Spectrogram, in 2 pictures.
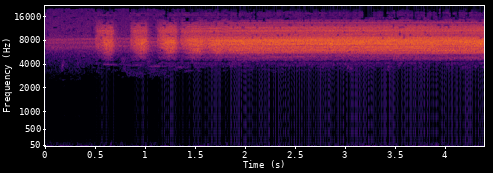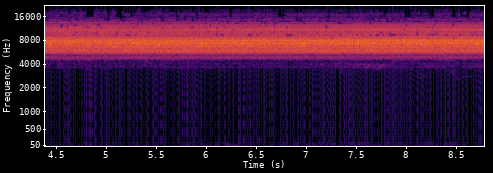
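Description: A cicada gives a few quick pulsing buzzes, then settles into a steady, high, shrill drone.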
